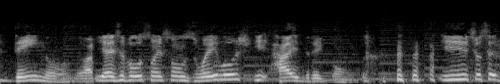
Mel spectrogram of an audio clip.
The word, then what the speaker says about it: Zweilous: Esse que você tá falando, eu tô vendo aqui o nome. É Deinos, Wailos e Hydreigon.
